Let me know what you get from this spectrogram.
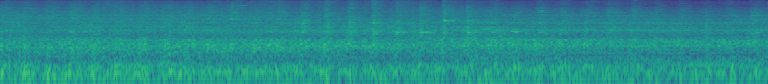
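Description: Freight train rolling past across a field, a steady rumble of its wagons on the rails.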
